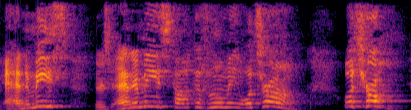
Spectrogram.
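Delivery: high, urgent comic panic; mock-alarmed uncle. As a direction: barge in with rising alarmed questions.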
